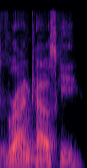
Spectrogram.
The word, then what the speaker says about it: Gronkowski: for me I like that way uh Chris gronowski Butowski I love it I love the ACC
